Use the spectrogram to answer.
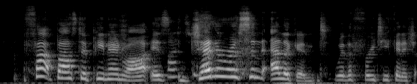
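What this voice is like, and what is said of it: Well-spoken English accent. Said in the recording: “you doing it in your very well-spoken English accent”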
